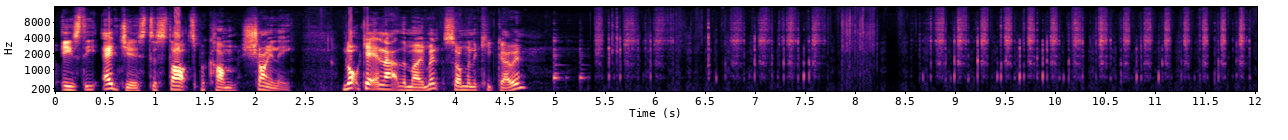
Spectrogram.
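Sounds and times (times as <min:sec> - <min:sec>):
chisel scraping on abrasive paper: 0:05.4 - 0:12.0.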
